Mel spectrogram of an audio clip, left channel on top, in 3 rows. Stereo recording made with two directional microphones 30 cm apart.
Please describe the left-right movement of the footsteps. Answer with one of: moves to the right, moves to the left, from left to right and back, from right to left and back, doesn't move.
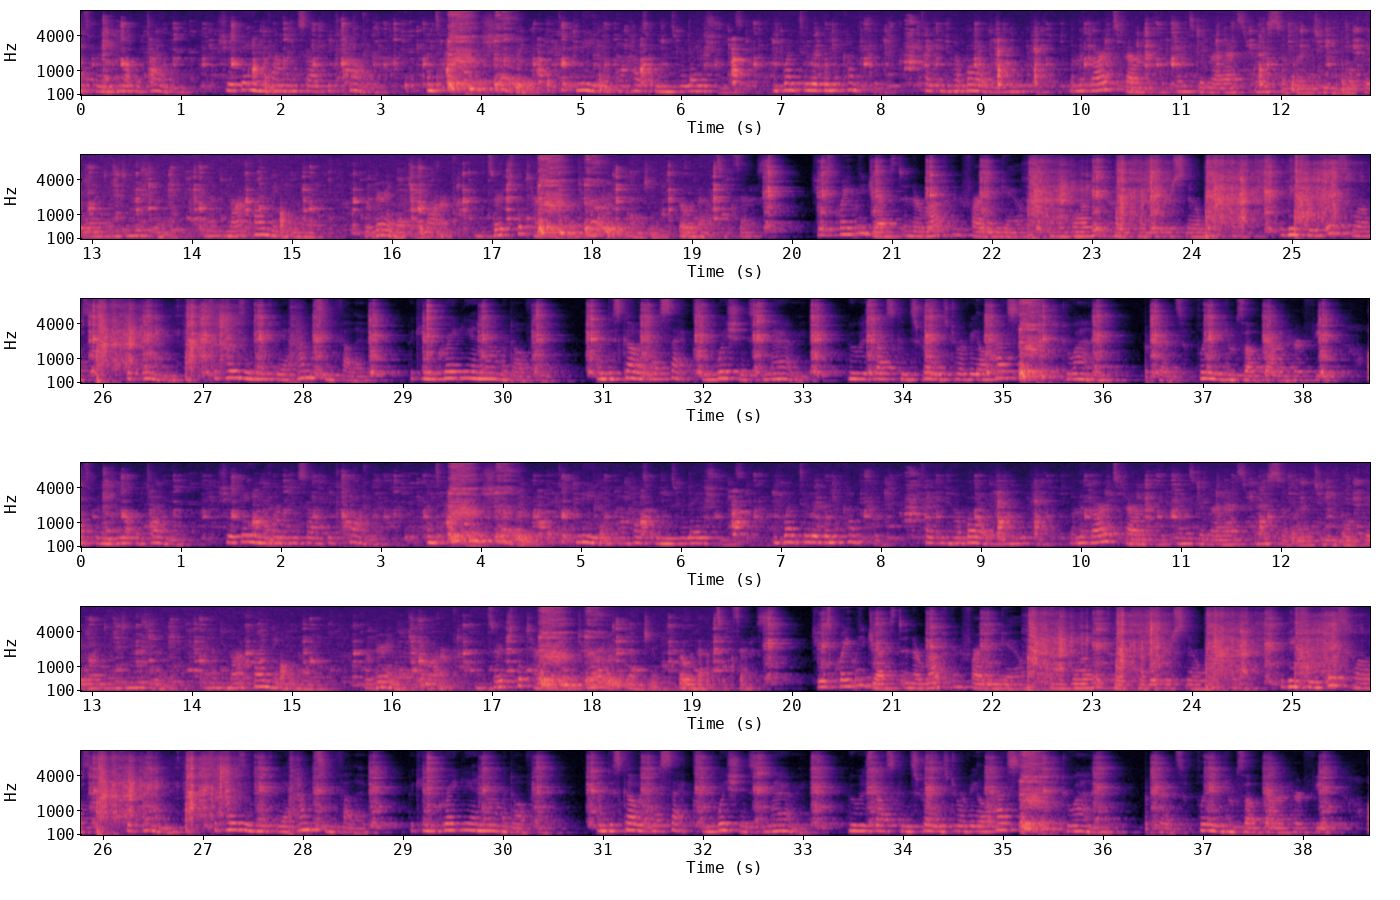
from right to left and back.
